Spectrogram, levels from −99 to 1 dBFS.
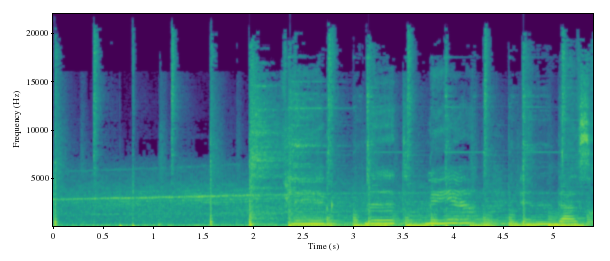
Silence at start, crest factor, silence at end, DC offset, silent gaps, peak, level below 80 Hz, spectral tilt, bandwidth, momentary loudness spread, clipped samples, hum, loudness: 0 s; 14 dB; 0 s; under 0.1%; none; 0 dBFS; -22 dBFS; -5 dB/octave; over 20 kHz; 10 LU; under 0.1%; none; -16 LUFS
